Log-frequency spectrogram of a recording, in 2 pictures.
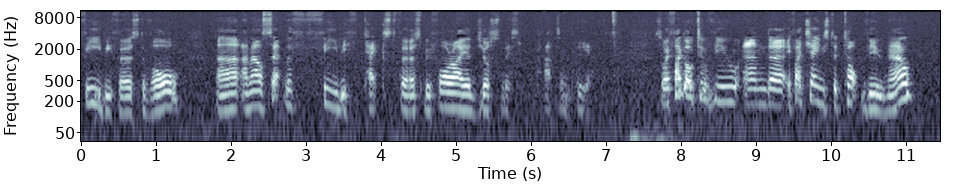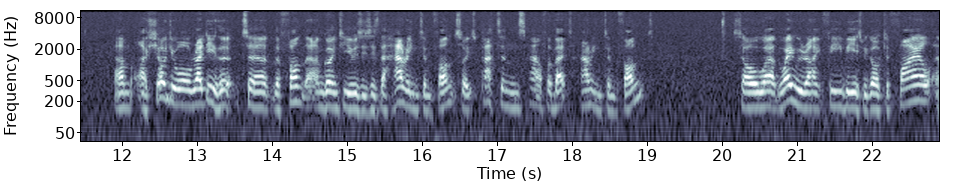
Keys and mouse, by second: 1.0 click, 1.7-3.6 middle drag, 2.2 click, 2.2 right click, 8.2-10.0 drag, 12.0 click, 17.0-21.0 middle drag, 21.0-22.9 drag.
